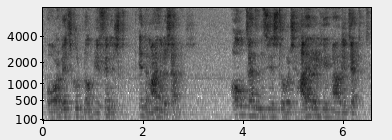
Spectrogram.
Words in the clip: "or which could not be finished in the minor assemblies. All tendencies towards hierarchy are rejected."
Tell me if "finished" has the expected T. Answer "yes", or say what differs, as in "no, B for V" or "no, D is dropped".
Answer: yes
